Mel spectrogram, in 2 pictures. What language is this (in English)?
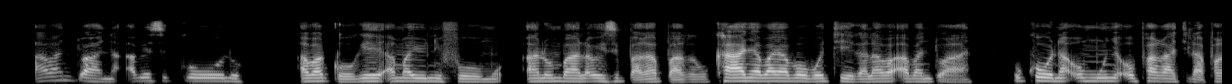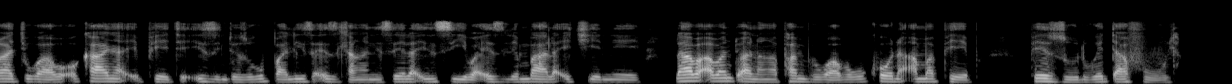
North Ndebele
